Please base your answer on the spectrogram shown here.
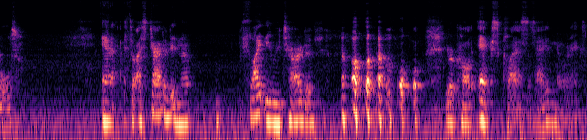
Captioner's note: laughter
